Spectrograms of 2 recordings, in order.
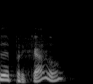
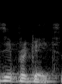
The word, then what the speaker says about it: deprecate: Yo siempre he dicho de precado. – Ese justamente está mal dicho. – ¿Ah, sí? – Sí. Eh, en inglés sí es deprecate, ¿no? – Deprecate, ajá.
